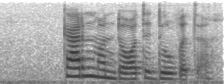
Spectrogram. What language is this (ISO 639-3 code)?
afr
